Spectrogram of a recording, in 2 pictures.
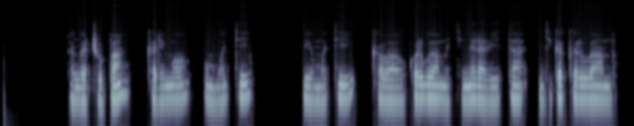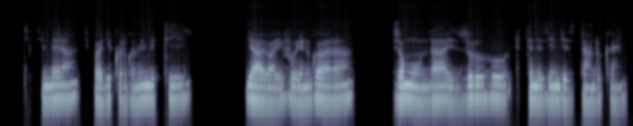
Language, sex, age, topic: Kinyarwanda, male, 18-24, health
